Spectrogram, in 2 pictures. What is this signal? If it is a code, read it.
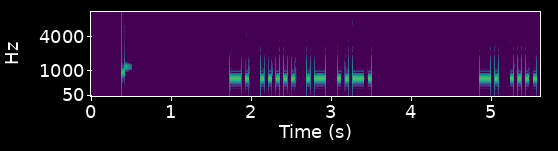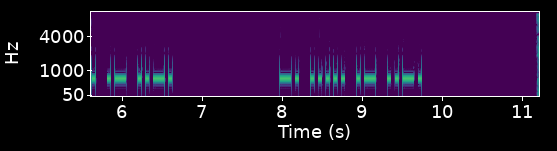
Morse code, heard as a keyed tone, about 25 wpm, 700 Hz. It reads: N5AF N5AF N5AF
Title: Easy Call Signs Repeated 3x - 25wpm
